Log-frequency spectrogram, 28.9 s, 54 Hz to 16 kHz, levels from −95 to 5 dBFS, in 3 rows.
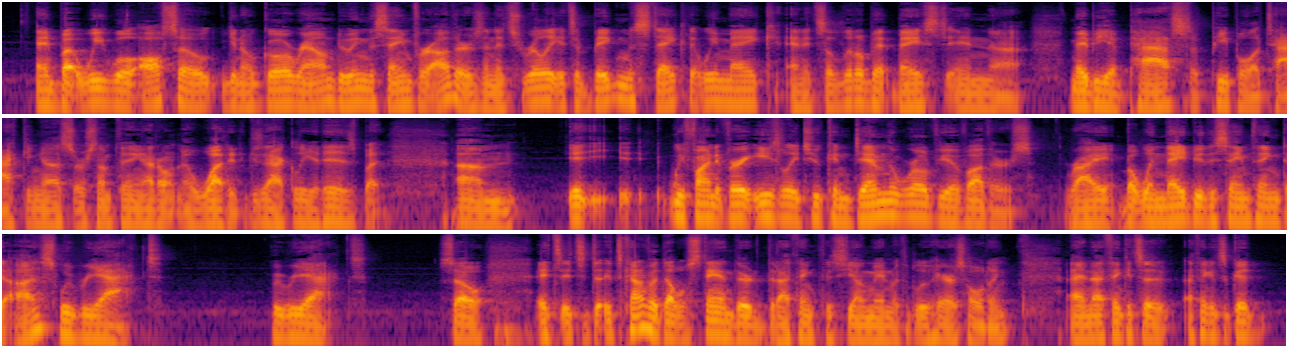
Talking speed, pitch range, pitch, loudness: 225 wpm, 80-95 Hz, 85 Hz, -21 LUFS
